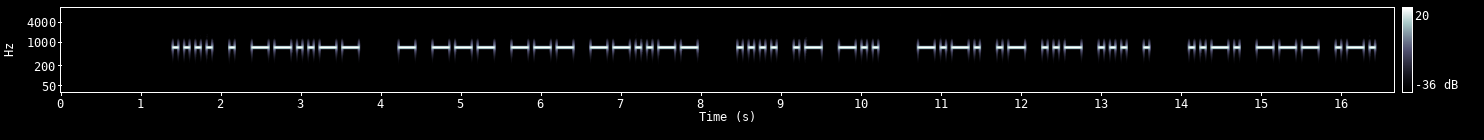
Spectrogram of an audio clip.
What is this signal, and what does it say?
Morse code, heard as a keyed tone, about 17 wpm, 700 Hz. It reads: HE, TOO, HAD CAUSE FOR
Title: Sentences from Top 1000 Words - Review Part 3 - 17wpm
